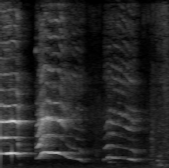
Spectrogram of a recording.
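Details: Five-week-old Brittany puppies at a training kennel, playing: a high, whistled whimper, then a longer falling whine and a softer drawn-out whine, closing on a faint low yip, all within two seconds.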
